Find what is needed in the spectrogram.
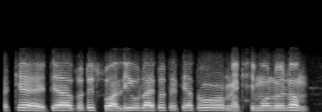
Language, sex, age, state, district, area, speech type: Assamese, male, 30-45, Assam, Biswanath, rural, conversation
